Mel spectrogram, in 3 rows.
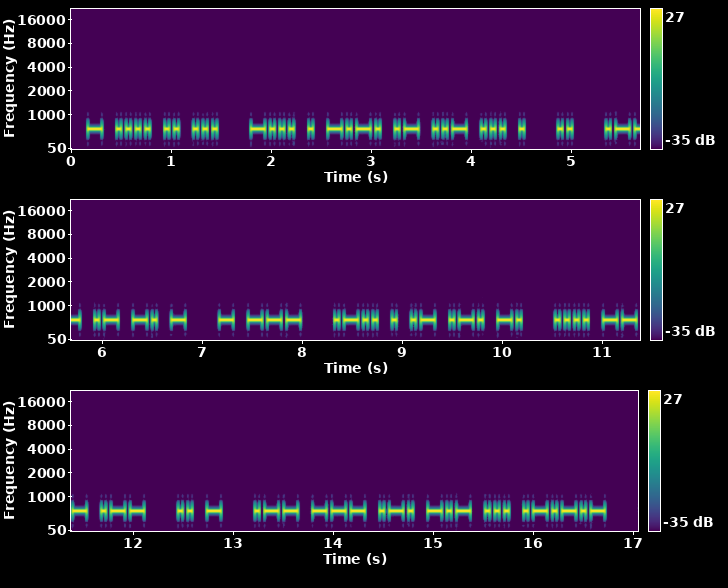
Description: Morse code, heard as a keyed tone, about 25 wpm, 600 Hz. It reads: THIS BECAUSE I WANT TO LEARN HOW IT WORKS.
